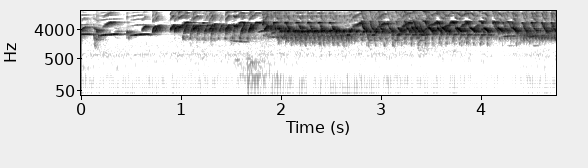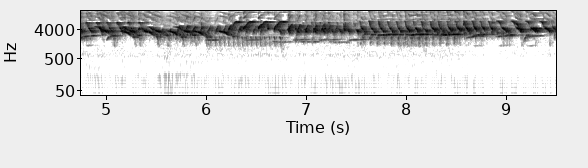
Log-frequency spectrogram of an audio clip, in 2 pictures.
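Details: Timbrado Español canaries, a team of four singing at a November 2015 show and contest: an unbroken stream of loud, rich rolling trills and metallic rattles, with varying pitch throughout.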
